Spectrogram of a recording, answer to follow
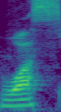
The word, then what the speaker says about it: was: And the W-A-S, it's like a Z, the was. Not was, but was.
